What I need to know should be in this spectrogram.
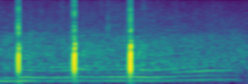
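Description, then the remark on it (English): A church audience on Father's Day claps three times in unison, sharp and evenly spaced in a quick rhythm, with a faint steady hum lingering underneath and no one speaking. “Oh, we'll do a foot clap again.”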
